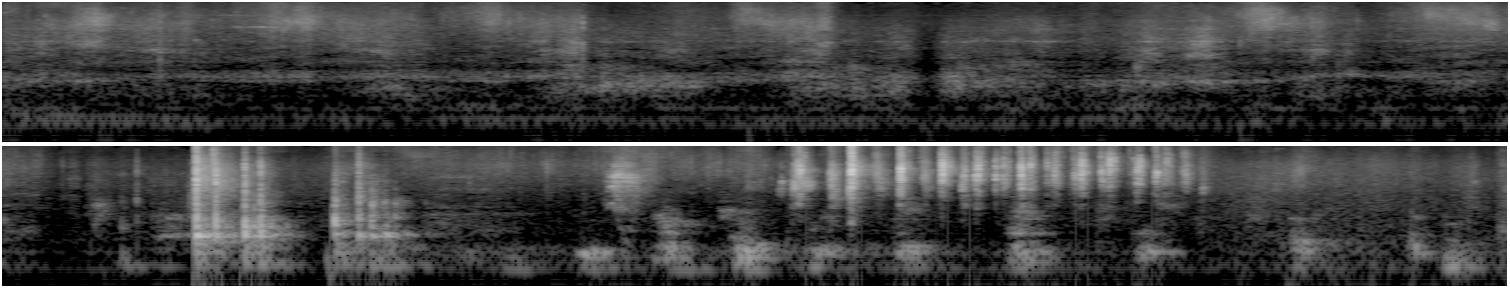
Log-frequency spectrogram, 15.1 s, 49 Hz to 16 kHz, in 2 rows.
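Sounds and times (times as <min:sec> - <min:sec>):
wet hair squelching: 0:11.3 - 0:13.6.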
